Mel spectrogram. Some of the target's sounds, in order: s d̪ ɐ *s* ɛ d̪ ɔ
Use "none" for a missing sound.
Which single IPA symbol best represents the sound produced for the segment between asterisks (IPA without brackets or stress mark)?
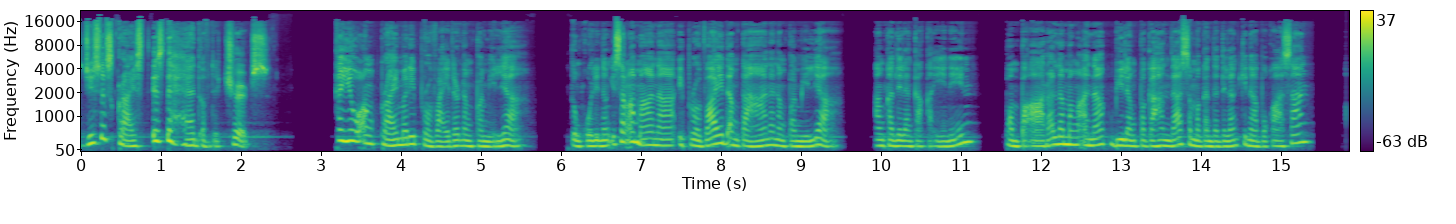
h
